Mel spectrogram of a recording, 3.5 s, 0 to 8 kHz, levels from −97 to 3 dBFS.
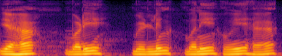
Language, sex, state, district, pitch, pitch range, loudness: Hindi, male, Uttar Pradesh, Saharanpur, 135 Hz, 125-150 Hz, -14 LUFS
